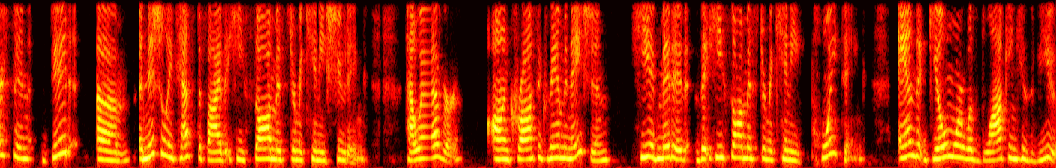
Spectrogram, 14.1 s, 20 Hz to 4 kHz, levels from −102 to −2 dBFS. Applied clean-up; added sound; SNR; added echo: none; none; none; none.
